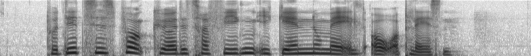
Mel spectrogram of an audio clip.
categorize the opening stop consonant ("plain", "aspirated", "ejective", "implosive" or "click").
aspirated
